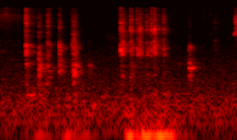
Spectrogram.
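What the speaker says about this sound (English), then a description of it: "I'm typing into Facebook right now" Fast typing on a computer keyboard, bursts of quick close key clicks with brief pauses between them and no talking.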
